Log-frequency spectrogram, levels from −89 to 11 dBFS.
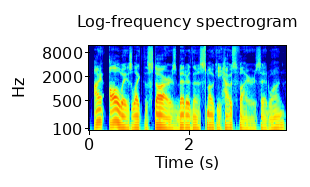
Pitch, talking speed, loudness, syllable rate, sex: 100 Hz, 195 wpm, -17 LUFS, 5.2 syllables/s, male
